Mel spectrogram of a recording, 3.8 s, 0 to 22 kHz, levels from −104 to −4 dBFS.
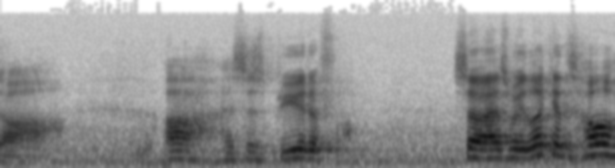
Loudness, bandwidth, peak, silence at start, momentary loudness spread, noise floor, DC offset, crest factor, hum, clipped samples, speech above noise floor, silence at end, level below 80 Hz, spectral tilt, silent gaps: -20 LUFS; 16.5 kHz; -4 dBFS; 0 s; 21 LU; -44 dBFS; under 0.1%; 18 dB; none; under 0.1%; 24 dB; 0 s; -52 dBFS; -4.5 dB/octave; none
